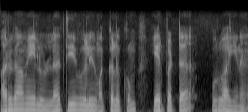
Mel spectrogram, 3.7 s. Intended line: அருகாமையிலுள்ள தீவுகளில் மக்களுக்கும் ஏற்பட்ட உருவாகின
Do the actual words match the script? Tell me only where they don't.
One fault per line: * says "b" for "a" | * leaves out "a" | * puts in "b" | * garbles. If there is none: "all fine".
all fine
